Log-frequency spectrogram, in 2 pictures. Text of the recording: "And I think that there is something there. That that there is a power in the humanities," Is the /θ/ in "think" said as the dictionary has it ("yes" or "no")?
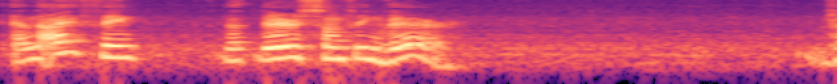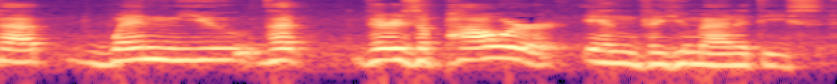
yes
